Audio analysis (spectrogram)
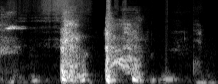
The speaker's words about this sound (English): excuse me, I've got a terrible cough.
